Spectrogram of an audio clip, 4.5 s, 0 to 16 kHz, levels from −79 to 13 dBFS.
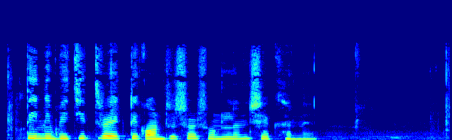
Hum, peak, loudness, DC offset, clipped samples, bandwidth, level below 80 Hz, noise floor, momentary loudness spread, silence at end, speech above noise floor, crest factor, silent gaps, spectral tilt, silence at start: none; -6 dBFS; -25 LUFS; under 0.1%; under 0.1%; 11.5 kHz; -68 dBFS; -57 dBFS; 11 LU; 0 s; 32 dB; 20 dB; none; -5 dB/octave; 0.1 s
